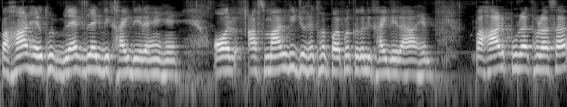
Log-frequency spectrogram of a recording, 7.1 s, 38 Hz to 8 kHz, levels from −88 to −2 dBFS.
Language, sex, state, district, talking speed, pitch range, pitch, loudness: Hindi, female, Uttar Pradesh, Budaun, 210 wpm, 210-250 Hz, 235 Hz, -17 LUFS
